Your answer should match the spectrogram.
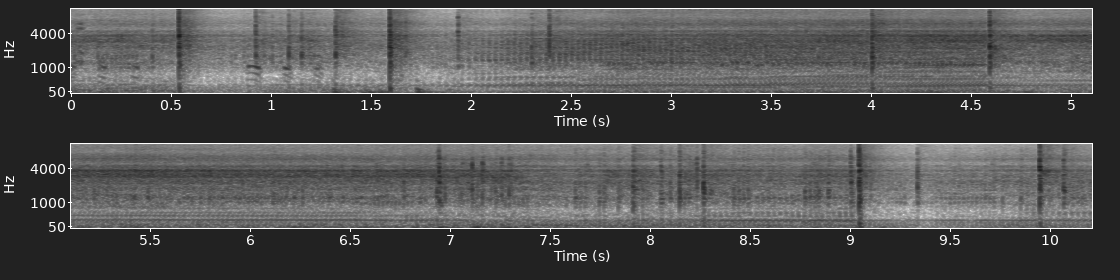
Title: RMB misfiring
